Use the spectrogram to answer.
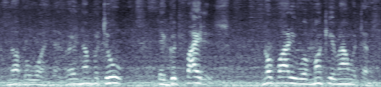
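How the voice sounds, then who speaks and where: A man talks at a moderate pace. Loud background noise sits behind him. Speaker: war veteran. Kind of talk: interview answer. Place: cafe. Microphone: phone near.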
